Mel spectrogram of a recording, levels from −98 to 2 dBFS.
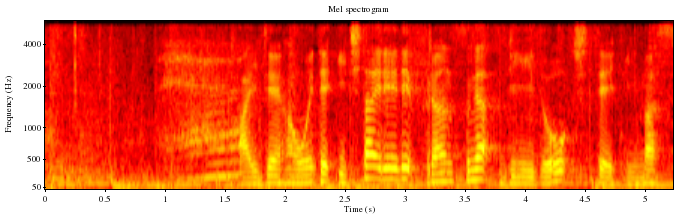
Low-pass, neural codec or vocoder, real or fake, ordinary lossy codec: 5.4 kHz; vocoder, 22.05 kHz, 80 mel bands, WaveNeXt; fake; none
